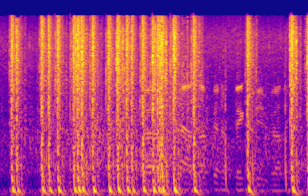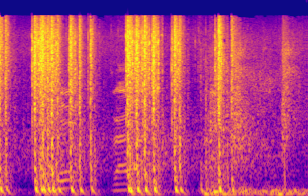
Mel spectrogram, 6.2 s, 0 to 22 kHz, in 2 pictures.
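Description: Rapid gunfire in Arma 3 as shots rake the wheels of a BTR armored vehicle: sharp, loud bursts and single cracks in a fast, uneven rhythm, close and continuous, with no talk.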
